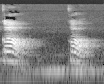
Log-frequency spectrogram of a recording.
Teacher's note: है, ठीक है, ये पा है, टाइप गलत हो गया। देखिए का जो है वो हमारे कंठ से लिया जाता है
